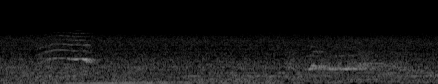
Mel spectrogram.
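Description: Kitten mewing twice: a short, higher mew about half a second in and a lower one about three seconds in, over a steady faint hiss.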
